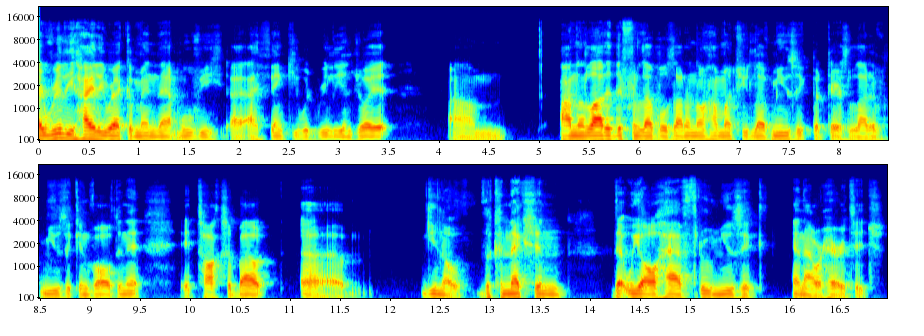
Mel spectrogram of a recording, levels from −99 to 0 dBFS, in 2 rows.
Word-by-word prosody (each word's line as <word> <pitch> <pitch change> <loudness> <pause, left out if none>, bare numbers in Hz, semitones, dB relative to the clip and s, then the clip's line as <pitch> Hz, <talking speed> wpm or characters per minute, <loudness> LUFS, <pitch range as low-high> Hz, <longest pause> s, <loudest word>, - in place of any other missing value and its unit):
really 120 +4 +5
highly 110 -1 +6
recommend 95 -3 +2
that 90 -2 -2
movie. 90 -2 -6
I - - -3
I - - -6
think 90 +2 -8
you 90 - -9
would 90 0 -6
really 90 -1 -4
enjoy 90 +1 0
it, 90 - +1 0.6
um, - - -7 0.5
on 100 0 +3
a 100 - +4
lot 100 +1 +9
of 100 - +2
different 100 -1 -1
levels, 90 -1 +1
I 95 - +3
don't 95 0 -1
know 95 - 0
how 95 +1 -4
much 95 0 -3
you 95 - -4
love 90 -1 0
music, 95 -2 -3
but - - -7
there's - - -3
a - - -6
lot 85 -1 -2
of 85 0 -7
music 90 -2 -4
involved 90 +1 0
in 95 - -2
it. 95 - -3 0.4
It - - -9
talks 85 0 -1
about, 90 0 +3 0.3
um, - - -3 0.6
you 100 0 -1
know, 90 - -2
the - - -3
connection 100 -3 +1 0.4
that - - +4
we 100 0 +4
all 95 -1 +7
have 90 -1 +2
through 95 -2 -2
music 90 -1 -3 0.3
and 90 - 0
our 85 - +1
heritage. - - -3
90 Hz, 190 wpm, -25 LUFS, 90-95 Hz, 0.6 s, lot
